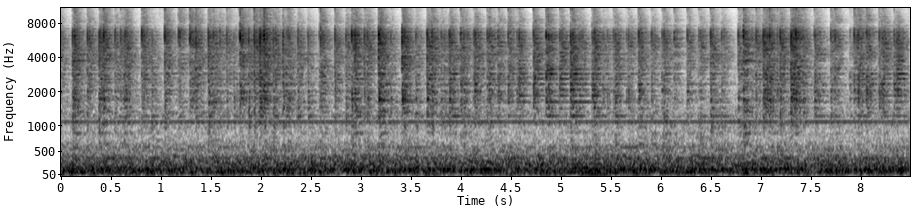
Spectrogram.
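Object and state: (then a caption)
Glass table top. Long acrylic nails tap rapidly with both hands on a large, flat, solid glass tabletop, with rings worn on the fingers. The result is a dense, continuous stream of bright, sharp clicks with short ringing tails, over a steady low rumble and a faint constant tone.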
